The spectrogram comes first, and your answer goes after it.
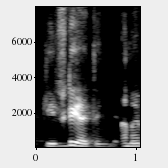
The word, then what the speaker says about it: Kedarnath: But you've also broken labels by doing amazing you know, movies like Kedarnath. I think am I pronouncing it right? Yeah. Yeah, Kedarnath.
